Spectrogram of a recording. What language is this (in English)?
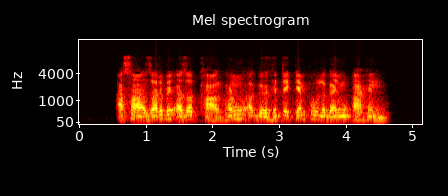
Sindhi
